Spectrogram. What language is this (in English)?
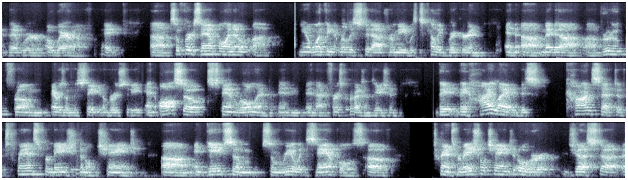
English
